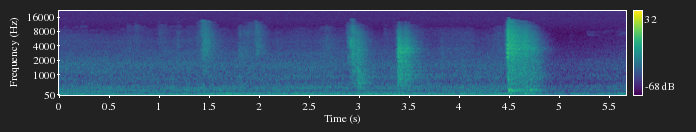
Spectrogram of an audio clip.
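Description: Steady low rumble of a Class 395 Javelin high-speed electric train running, heard from inside its on-board toilet. A few light clicks and knocks sit on top of it, the loudest about four and a half seconds in.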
